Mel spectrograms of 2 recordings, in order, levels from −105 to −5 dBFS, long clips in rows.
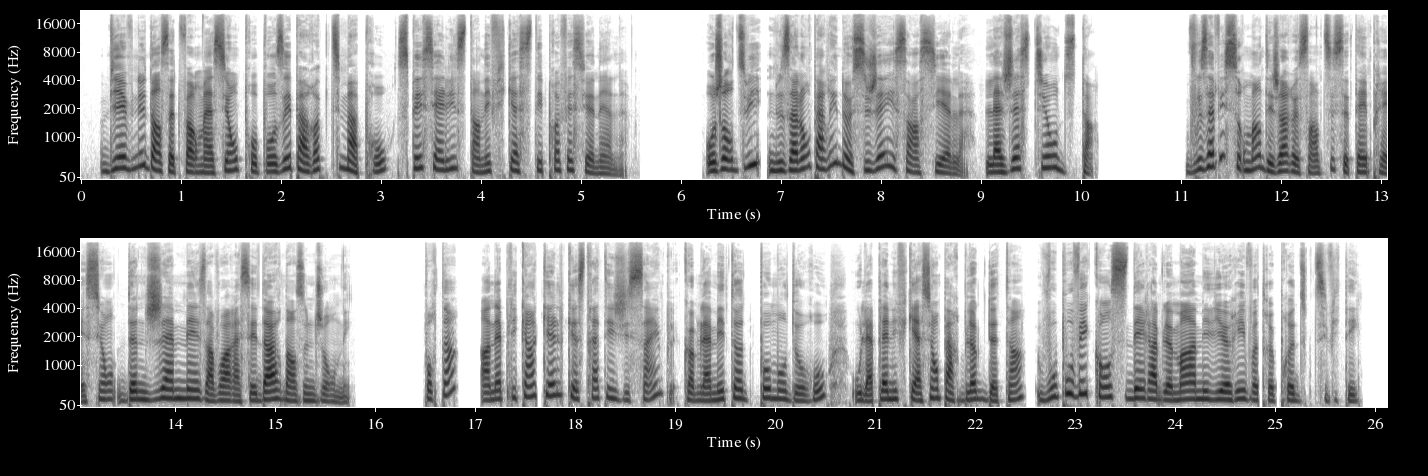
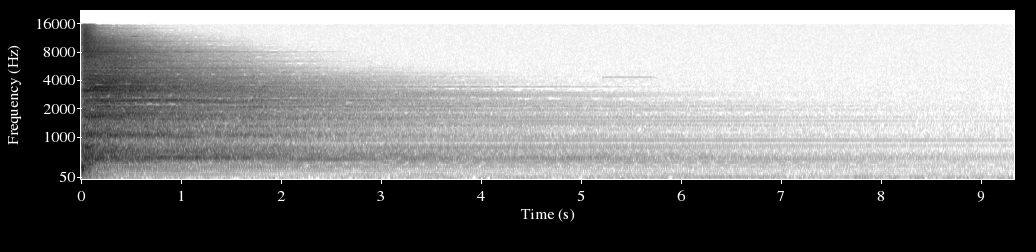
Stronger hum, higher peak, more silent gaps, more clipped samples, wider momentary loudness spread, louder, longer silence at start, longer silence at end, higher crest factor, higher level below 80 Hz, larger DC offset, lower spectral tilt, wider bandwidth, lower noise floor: neither; second, -6 dBFS vs 0 dBFS; neither; neither; second, 8 LU vs 30 LU; second, -26 LUFS vs -17 LUFS; first, 0.2 s vs 0 s; second, 0.3 s vs 7.35 s; second, 20 dB vs 26 dB; first, -58 dBFS vs -72 dBFS; neither; first, -4.5 dB/octave vs 2 dB/octave; first, over 20 kHz vs 16 kHz; first, under -90 dBFS vs -73 dBFS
